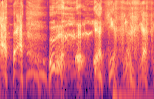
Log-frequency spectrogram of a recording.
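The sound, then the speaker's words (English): A fairly loud run of coughing and throat clearing, several rough bursts in quick succession with brief gaps between them and no talking. “I'm coughing.”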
